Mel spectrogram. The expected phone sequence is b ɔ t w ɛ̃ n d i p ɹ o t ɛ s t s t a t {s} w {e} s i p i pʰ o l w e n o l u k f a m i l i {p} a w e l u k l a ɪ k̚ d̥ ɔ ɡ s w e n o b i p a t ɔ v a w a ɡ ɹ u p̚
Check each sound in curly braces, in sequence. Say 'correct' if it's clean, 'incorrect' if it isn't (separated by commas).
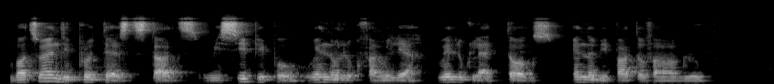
correct, incorrect, incorrect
